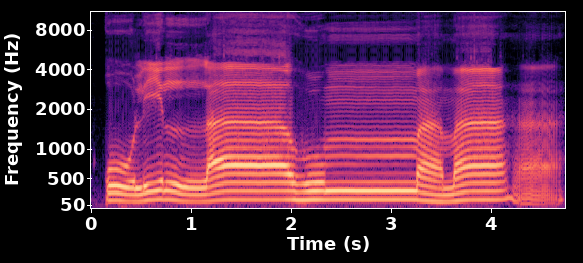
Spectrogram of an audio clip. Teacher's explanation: la dibaca panjang mad thobi'i panjang dua harakat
